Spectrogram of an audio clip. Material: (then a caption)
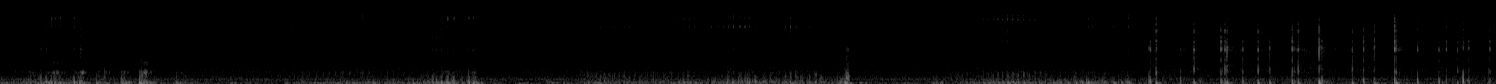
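Plastic. Long nails scratch and tap along the ribbed edge of a blue plastic jar lid held upright. Soft, rasping scratches over a low rumble give way to a run of quick, bright, clicky taps toward the end.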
